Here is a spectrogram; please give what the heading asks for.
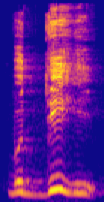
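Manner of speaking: बुद्धि ही with a light ही at the end; visarga echoing the vowel. Shown as a demonstration. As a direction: echo the ई after बुद्धि. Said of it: "छोटा ही उच्चारण करना है".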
